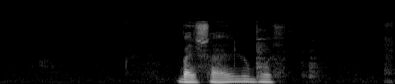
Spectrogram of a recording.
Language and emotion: Russian, neutral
